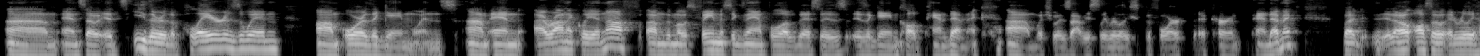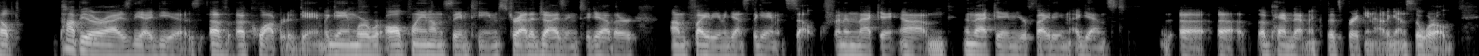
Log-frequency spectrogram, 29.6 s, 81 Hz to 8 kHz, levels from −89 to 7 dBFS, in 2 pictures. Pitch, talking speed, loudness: 115 Hz, 180 wpm, -23 LUFS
